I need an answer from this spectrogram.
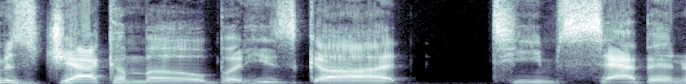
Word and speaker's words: Giacomo: It's Giacomo.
